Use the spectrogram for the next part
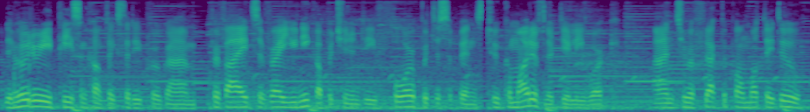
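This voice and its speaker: Brisk, formal man over guitar music. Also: medium pitch. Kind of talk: documentary interview.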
